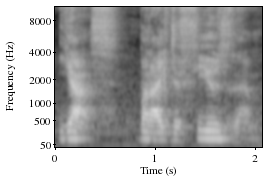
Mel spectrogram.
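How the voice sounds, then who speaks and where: A man's voice: mid-range voice, lively intonation, takes it slowly, dark tone. A man chatting casually on a livestream as host of a couples game, bantering and swearing in a teasing way. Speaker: streamer hosting a couples trivia game with partner. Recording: roomy echo with clear background noise.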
